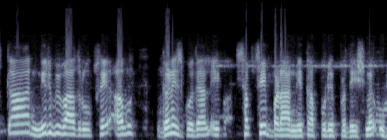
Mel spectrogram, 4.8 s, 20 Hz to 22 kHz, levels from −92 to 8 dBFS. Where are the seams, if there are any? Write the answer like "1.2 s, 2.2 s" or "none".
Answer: none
